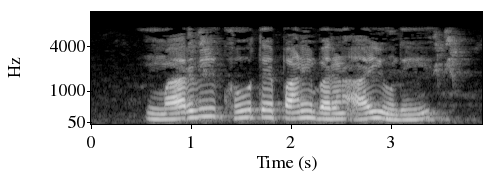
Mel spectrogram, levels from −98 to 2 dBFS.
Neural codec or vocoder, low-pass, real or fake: none; 7.2 kHz; real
